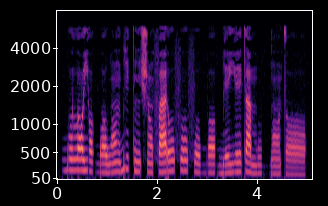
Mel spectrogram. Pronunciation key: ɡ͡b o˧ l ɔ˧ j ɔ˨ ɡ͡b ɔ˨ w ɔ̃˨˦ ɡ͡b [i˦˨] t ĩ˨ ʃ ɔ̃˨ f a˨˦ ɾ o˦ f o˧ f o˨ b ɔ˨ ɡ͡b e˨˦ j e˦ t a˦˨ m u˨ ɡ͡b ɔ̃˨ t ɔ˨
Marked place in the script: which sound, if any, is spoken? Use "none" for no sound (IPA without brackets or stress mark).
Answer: i˦˨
